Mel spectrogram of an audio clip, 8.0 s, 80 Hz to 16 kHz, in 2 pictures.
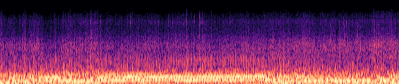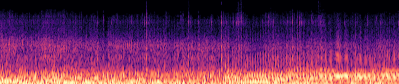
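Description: Mitsubishi Pajero MPR13 rally-raid car's engine heard on board while driving on gravel, running at steady revs, then dropping in pitch about halfway through and picking up again near the end. A few sharp ticks come through around the middle.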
